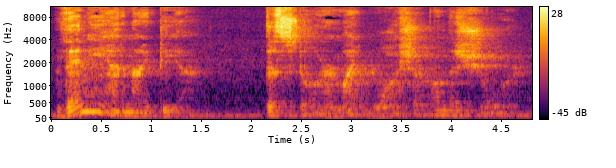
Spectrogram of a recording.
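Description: A man reading a children's picture book aloud in a gentle storybook manner. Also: mid-range voice, very animated, slow pace, far from the mic, noisy background. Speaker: read-aloud narrator. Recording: recording played in an echoey gym, heard from afar.

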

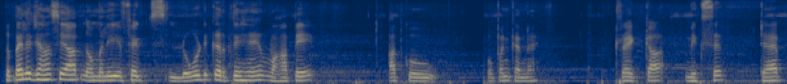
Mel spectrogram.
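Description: A man with an Indian accent explaining software as a tutorial host, mixing in English phrases. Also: on the high side, fairly even intonation, unhurried, long pauses.

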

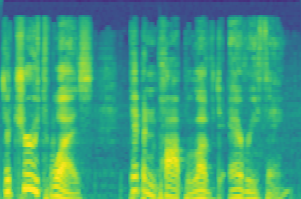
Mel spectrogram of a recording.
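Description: A man's voice: mid-range voice, wildly swooping pitch, normal speed, a little mellow, slightly rough, dry recording, far from the mic. A man reading a scripted children's bedtime story as the narrator.

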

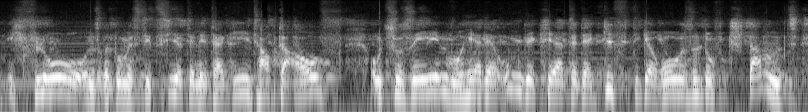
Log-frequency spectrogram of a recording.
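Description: A man's voice: mid-range voice, close to an everyday voice. A man voicing an anguished, lovelorn female water spirit in a solemn, lyrical dramatic monologue. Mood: mournful. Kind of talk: literary dramatic monologue recitation. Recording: echoey room, distant mic, music underneath. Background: music.

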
